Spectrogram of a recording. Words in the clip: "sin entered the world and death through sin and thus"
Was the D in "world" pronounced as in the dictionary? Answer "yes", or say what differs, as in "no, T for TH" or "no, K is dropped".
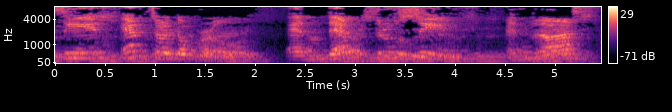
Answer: no, D is dropped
